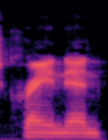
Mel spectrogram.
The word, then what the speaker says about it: Crain: It's Crane & Company, C-R-A-I-N.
